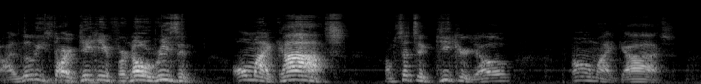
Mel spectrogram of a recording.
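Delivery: very loud shouting. Talking alone with nobody watching, yelling to oneself. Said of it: "I'm yelling to myself".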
